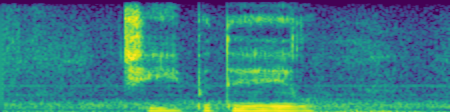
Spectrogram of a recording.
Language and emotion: Russian, sad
